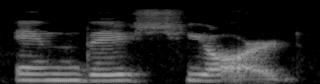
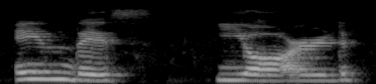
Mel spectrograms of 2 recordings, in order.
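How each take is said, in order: First: The s in this sounds like sh. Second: The s in this is a plain s.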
